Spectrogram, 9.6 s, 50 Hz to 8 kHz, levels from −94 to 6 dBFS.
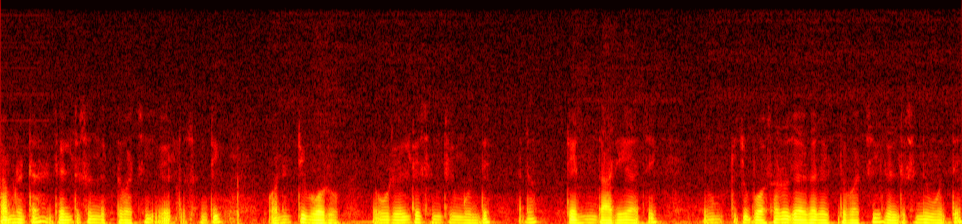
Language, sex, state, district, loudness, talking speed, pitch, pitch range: Bengali, male, West Bengal, Paschim Medinipur, -19 LUFS, 210 wpm, 105 Hz, 100-115 Hz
